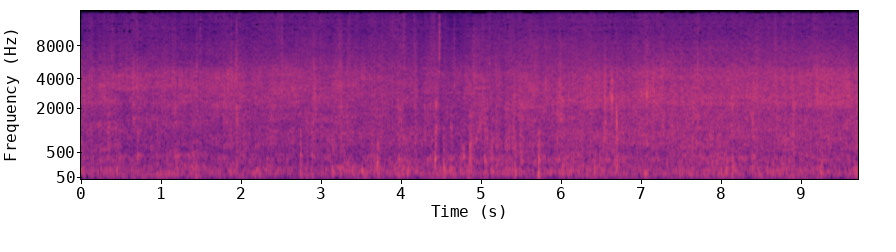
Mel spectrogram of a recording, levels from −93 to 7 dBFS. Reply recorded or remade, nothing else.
remade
